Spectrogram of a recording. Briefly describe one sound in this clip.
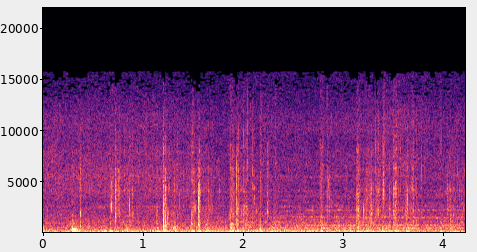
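Footsteps scuff on a stone ledge.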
